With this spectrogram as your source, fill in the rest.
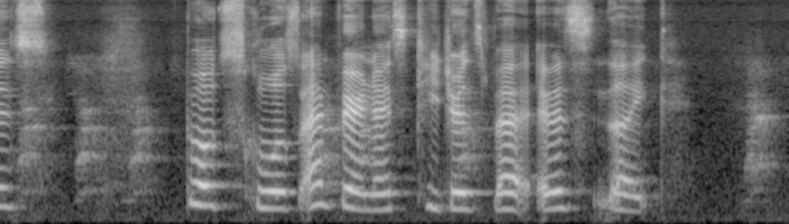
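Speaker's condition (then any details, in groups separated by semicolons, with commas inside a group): Cerebral palsy, mild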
